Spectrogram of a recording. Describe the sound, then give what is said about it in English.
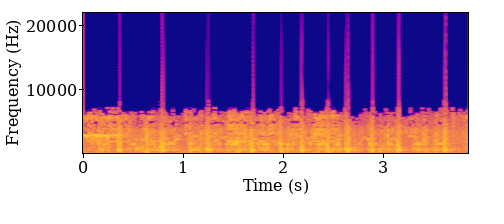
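Horse hooves clip-clop at a steady trotting pace, pulling a rattling horse-drawn milk wagon delivering milk in 1896, with a dense hollow clatter, on a muffled old recording with no voices. “In the year 1896, milk was delivered in a horse-drawn milk wagon.”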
